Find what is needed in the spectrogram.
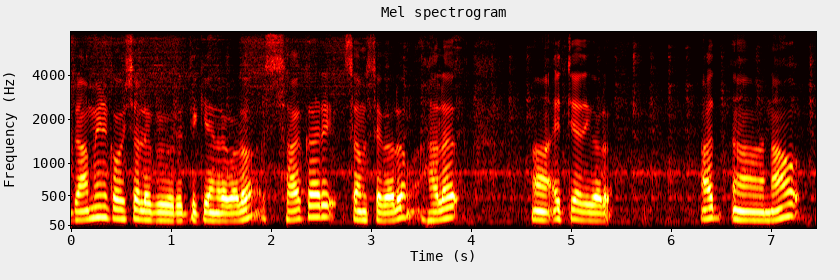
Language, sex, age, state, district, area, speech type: Kannada, male, 18-30, Karnataka, Dakshina Kannada, rural, spontaneous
